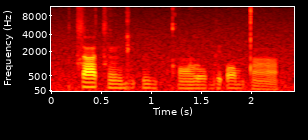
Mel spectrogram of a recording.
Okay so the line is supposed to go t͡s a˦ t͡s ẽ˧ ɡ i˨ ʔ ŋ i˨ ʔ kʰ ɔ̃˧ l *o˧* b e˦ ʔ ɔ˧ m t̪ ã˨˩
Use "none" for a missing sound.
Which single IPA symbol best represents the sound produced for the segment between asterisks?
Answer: o˧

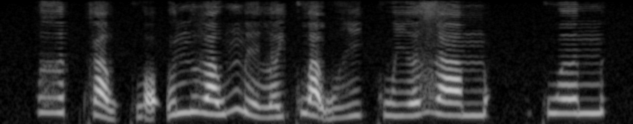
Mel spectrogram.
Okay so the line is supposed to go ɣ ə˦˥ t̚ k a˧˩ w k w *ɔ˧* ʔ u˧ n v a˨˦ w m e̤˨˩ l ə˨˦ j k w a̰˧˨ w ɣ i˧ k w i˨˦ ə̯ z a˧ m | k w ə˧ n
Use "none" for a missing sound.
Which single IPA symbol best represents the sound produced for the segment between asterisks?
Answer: ɔ̰˧˨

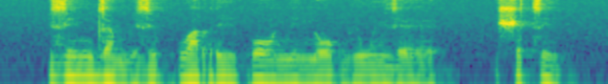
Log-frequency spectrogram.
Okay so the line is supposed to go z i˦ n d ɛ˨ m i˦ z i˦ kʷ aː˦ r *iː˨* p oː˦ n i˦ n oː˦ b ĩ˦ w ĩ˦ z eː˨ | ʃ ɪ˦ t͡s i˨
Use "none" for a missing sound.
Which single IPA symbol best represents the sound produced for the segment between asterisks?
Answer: iː˨˦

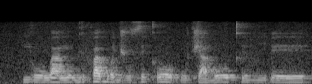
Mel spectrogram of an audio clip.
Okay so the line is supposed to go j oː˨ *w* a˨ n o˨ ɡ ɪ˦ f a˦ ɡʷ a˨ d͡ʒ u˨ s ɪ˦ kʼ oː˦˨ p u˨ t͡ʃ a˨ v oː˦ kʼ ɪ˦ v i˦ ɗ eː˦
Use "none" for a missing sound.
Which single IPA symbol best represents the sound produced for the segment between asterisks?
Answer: w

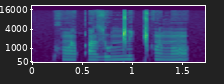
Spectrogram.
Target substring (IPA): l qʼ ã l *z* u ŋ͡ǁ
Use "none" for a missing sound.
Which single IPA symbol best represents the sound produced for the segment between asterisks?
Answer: z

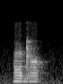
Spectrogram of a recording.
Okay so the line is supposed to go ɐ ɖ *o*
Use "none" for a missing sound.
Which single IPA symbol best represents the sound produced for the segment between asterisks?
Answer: ɔ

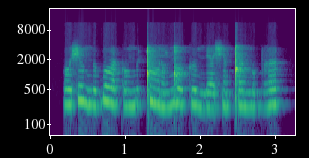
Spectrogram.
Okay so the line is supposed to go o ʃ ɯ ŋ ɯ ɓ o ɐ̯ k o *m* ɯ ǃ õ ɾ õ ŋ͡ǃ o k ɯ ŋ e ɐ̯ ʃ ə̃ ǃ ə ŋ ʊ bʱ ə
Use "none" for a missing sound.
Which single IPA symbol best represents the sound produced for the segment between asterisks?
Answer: ŋ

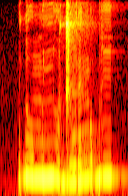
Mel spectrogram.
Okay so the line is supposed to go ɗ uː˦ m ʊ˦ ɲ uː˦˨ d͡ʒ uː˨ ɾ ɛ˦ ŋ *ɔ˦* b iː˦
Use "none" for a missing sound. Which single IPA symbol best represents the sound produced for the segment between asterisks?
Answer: ɔ˦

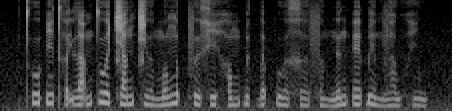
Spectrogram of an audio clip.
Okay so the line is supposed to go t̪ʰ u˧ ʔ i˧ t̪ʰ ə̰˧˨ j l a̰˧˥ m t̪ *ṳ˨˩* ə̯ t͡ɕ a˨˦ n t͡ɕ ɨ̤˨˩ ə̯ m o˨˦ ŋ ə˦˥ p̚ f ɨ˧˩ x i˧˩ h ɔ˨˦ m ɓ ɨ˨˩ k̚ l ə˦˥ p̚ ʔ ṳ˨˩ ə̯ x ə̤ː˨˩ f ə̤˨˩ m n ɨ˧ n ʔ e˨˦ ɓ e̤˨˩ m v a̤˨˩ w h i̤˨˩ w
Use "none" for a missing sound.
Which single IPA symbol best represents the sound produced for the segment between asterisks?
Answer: u˧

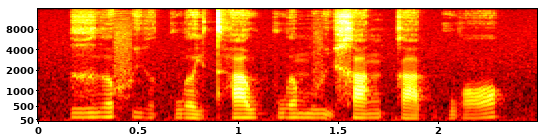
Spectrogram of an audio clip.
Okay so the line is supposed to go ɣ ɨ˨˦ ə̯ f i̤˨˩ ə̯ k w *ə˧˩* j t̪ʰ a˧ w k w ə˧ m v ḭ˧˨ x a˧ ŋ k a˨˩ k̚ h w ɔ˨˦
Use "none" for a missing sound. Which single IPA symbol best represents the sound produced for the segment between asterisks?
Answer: ə˧˩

